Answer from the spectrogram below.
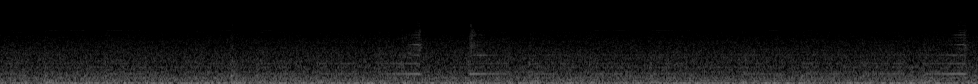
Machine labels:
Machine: slide rail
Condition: normal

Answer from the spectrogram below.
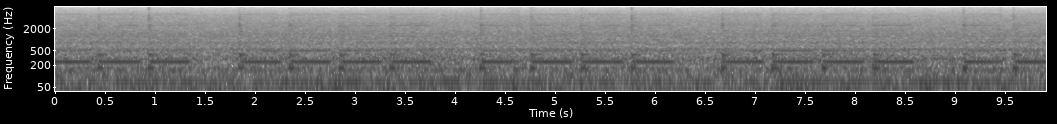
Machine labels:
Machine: slide rail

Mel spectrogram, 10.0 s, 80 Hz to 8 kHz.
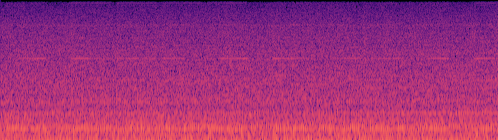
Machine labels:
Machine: slide rail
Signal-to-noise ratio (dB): -6 dB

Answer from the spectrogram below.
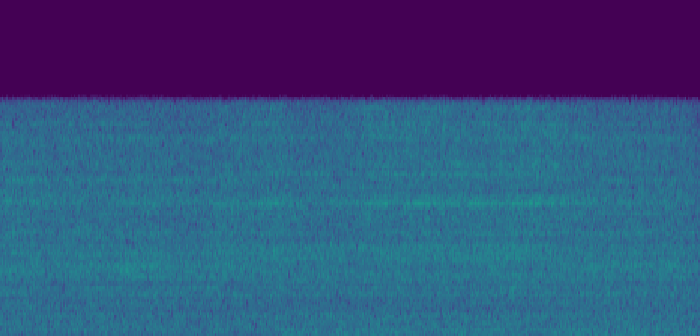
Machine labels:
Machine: fan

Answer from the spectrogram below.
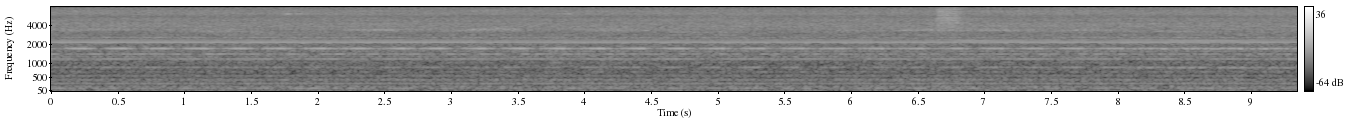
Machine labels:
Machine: pump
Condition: normal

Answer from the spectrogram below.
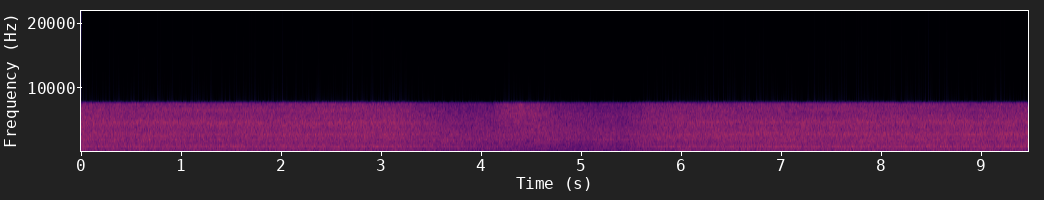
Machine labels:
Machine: fan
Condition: abnormal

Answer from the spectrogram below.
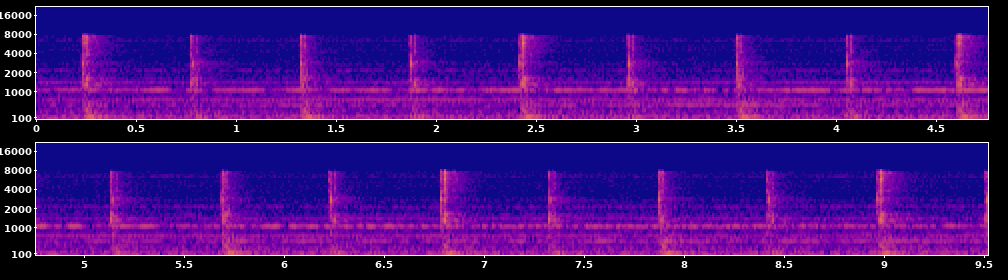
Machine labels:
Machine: valve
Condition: normal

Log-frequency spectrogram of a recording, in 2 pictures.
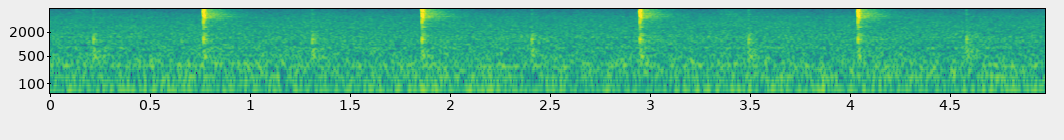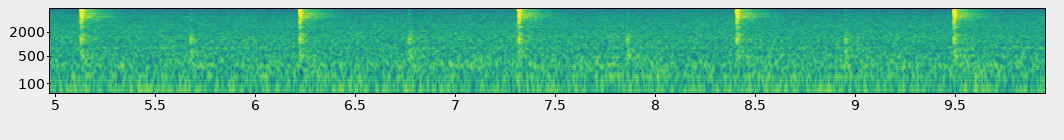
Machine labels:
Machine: valve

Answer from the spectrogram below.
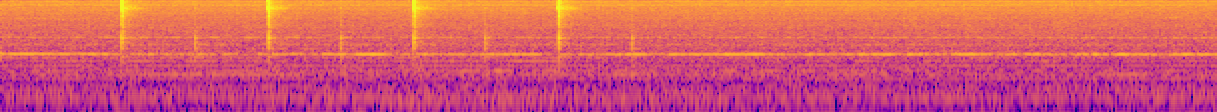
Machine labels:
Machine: valve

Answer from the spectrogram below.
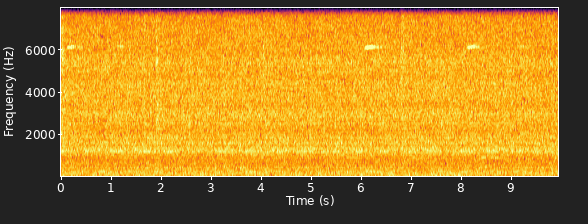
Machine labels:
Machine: slide rail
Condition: normal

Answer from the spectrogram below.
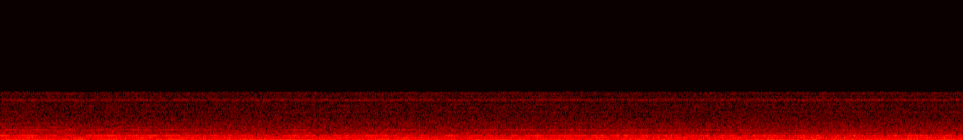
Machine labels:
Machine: fan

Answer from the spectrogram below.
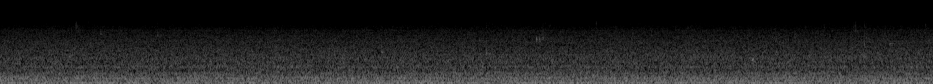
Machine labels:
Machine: pump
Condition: normal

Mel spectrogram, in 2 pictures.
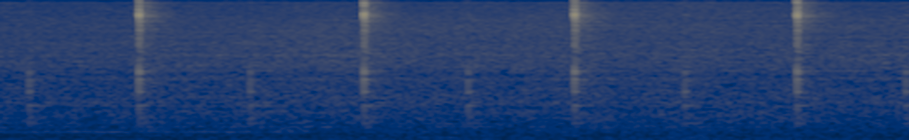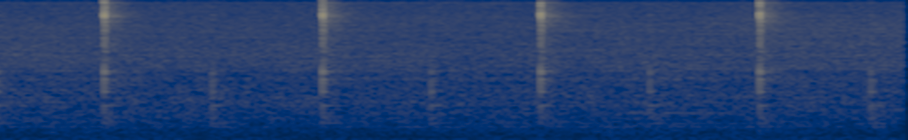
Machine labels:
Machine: valve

